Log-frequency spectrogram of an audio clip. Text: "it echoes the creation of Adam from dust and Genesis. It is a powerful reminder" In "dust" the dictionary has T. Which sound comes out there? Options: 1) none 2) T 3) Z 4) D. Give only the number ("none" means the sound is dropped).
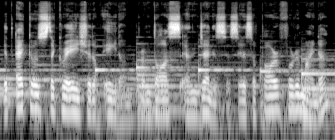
1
